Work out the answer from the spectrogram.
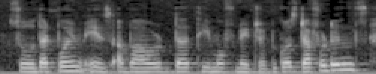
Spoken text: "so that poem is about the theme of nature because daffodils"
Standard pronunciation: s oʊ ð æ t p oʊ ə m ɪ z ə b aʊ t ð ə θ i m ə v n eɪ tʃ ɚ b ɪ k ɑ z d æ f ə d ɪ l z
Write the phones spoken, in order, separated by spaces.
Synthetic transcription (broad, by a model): s oʊ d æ t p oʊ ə m ɪ z ə b aʊ t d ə t i m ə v n eɪ tʃ ɚ b ɪ k ɑ z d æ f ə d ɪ l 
